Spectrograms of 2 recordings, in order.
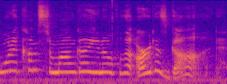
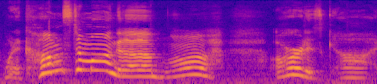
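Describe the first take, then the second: First: It is said in a plain, everyday way. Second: It is said with overdone, dramatic energy.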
